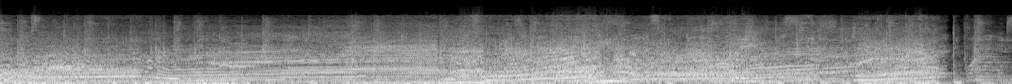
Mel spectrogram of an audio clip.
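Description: Supercar engines accelerating hard, several at once, their pitch climbing and dropping back with each gear change. The sound falls away near the end.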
